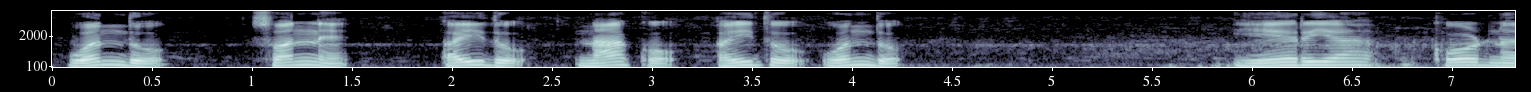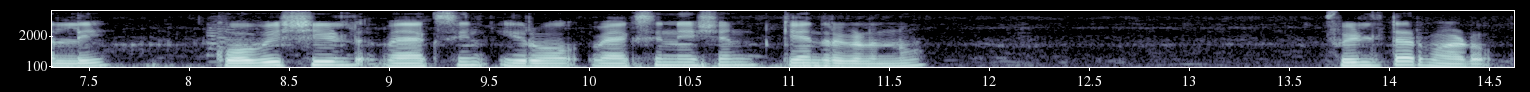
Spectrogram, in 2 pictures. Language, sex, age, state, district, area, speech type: Kannada, male, 18-30, Karnataka, Chamarajanagar, rural, read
